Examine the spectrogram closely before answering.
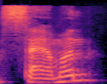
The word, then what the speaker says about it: salmon: and he's like, no, it's L silent like in salmon.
